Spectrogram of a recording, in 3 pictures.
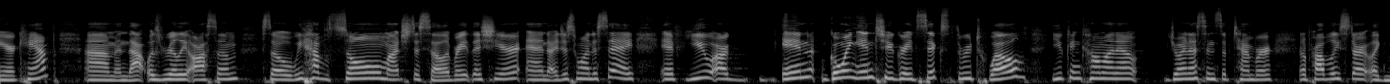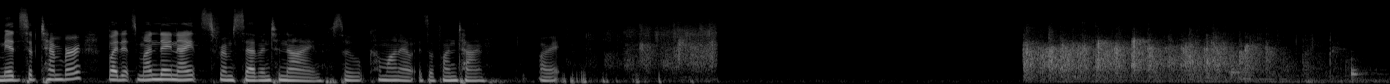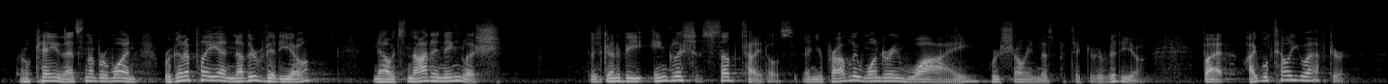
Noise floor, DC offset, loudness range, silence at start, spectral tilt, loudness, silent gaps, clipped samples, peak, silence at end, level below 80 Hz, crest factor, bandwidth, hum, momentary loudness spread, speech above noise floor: -68 dBFS; under 0.1%; 13 LU; 0 s; -5.5 dB/octave; -29 LUFS; none; under 0.1%; -8 dBFS; 0.45 s; -66 dBFS; 22 dB; 18.5 kHz; none; 15 LU; 39 dB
